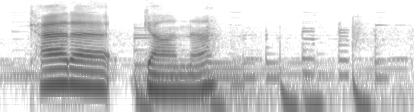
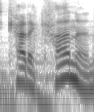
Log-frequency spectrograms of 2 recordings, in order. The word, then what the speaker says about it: katakana: Katagana. All right. It's katakana. Never mind. My bad. I've been saying it wrong the whole time.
